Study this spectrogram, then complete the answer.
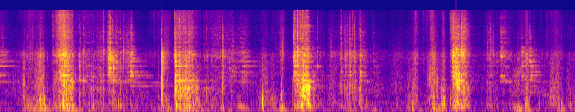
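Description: A shovel scrapes through snow and gravel.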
